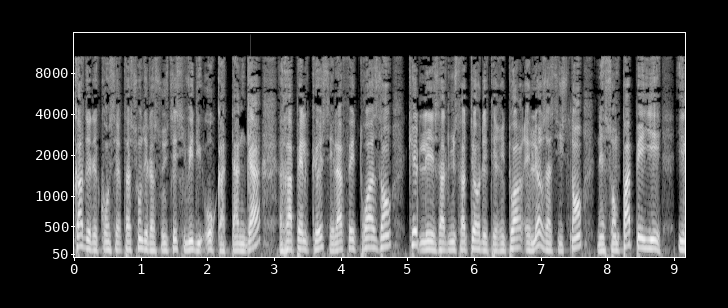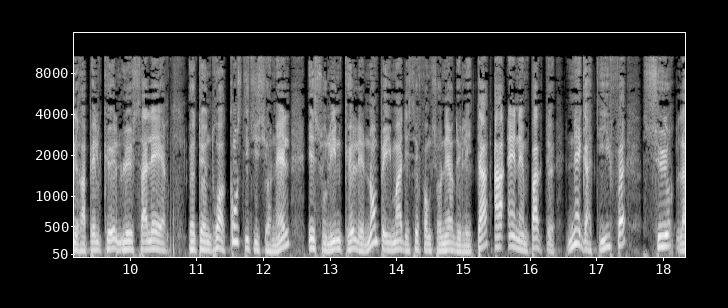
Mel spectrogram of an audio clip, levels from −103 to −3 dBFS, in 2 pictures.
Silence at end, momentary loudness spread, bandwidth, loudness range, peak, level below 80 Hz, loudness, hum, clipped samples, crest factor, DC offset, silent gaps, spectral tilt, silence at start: 0 s; 6 LU; 11 kHz; 1 LU; 0 dBFS; -40 dBFS; -16 LUFS; none; under 0.1%; 16 dB; under 0.1%; none; -5 dB/octave; 0 s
